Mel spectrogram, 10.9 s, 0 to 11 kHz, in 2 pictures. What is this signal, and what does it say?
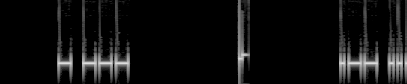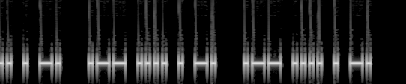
Morse code, heard as a keyed tone, about 22 wpm, 700 Hz. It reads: TO WHEN WHEN WHEN
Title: Top 100 Words Repeated 22wpm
